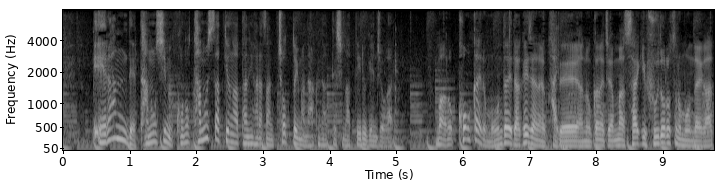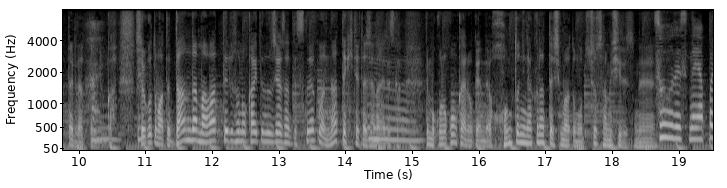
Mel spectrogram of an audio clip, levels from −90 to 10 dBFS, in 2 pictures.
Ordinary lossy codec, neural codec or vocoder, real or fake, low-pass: none; none; real; none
